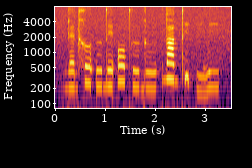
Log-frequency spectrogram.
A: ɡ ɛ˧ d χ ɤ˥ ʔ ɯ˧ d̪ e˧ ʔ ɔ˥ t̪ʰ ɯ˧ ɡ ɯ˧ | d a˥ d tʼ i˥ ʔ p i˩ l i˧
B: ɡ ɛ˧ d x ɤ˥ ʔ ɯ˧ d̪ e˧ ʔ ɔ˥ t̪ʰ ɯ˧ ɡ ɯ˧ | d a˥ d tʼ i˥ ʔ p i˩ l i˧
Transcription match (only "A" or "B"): B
